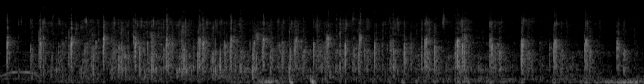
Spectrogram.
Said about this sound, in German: Ja, gern. Dann auf. Applaus bitte.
